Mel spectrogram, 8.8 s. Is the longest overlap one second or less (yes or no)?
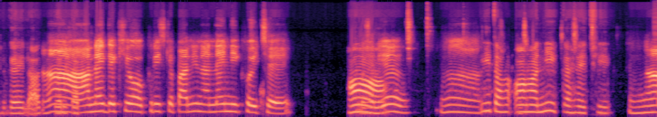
yes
